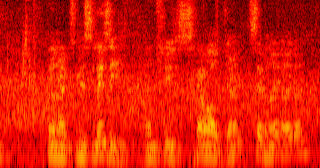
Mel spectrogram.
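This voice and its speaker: A man speaks at a moderate pace with fairly even intonation, amid noticeable background noise and audible room echo. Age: 60s. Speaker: garden centre owner. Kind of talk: speech at an industry event.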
